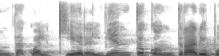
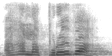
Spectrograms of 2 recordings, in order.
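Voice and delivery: raised, inviting challenge; a hint of a divine dare, pitched up; voicing the Lord's challenge; 8 semitones higher, 4 dB quieter than usual. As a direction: dare them gently to try it. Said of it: "y después dijo".

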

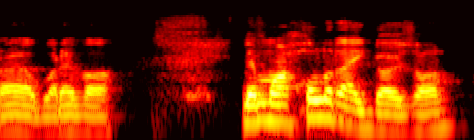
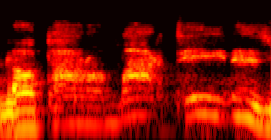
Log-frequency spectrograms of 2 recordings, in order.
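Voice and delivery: drawn-out, higher-pitched yell held back in volume; mock yell; 5 semitones higher, 9 dB quieter than usual. Telling host of audio yelling out the player's name, mock yell. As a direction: imitate a fan yelling a name, stretched out but soft. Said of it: "yelling out his name".

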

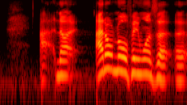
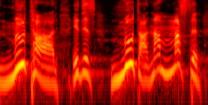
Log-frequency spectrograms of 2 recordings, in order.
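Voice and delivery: mock French correcting; 2 semitones higher, 6 dB louder than usual. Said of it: "He said".

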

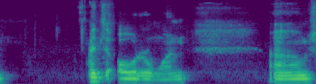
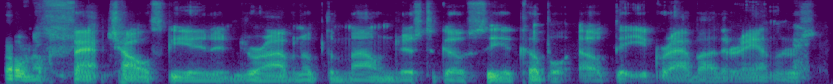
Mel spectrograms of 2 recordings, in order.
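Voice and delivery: Matthew McConaughey impression; 3 semitones lower, 3 dB quieter than usual. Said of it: "I can't even talk like that".

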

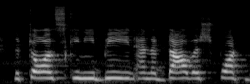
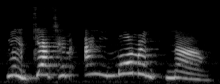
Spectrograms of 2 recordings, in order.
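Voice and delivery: eager; 7 semitones higher than usual. Acted. Bogus shouting to Bounce and Bean.

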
